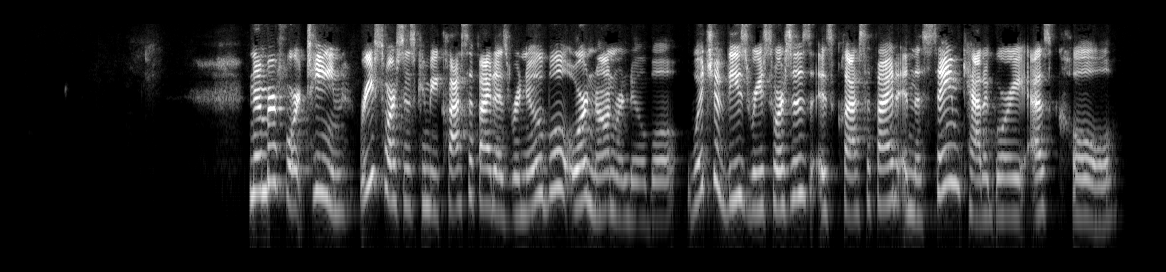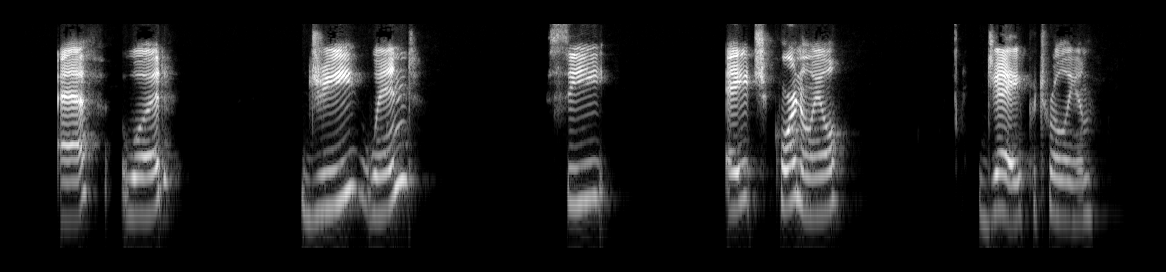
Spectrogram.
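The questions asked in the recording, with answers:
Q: Which of these resources is classified in the same category as coal?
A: J: petroleum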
